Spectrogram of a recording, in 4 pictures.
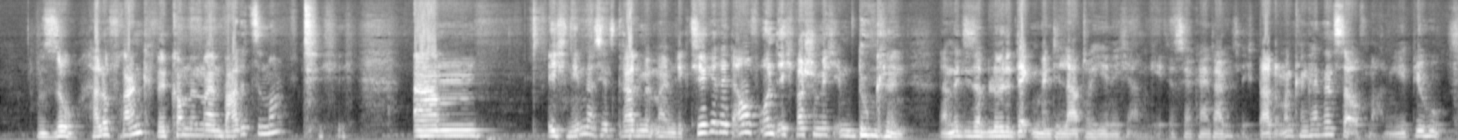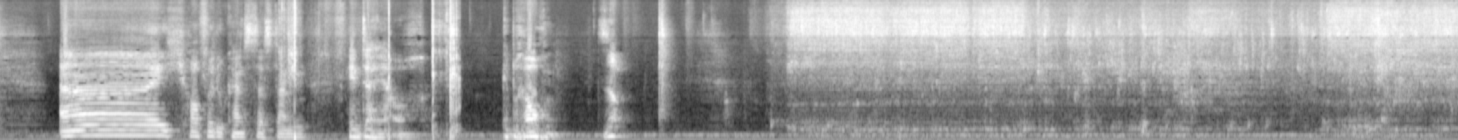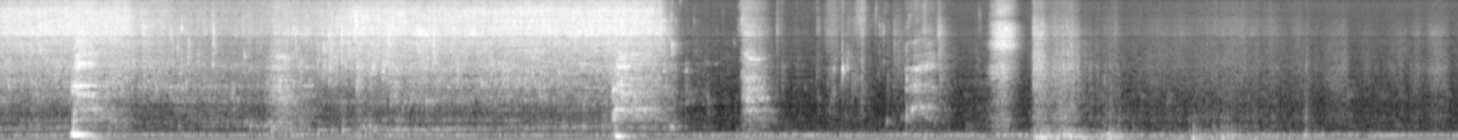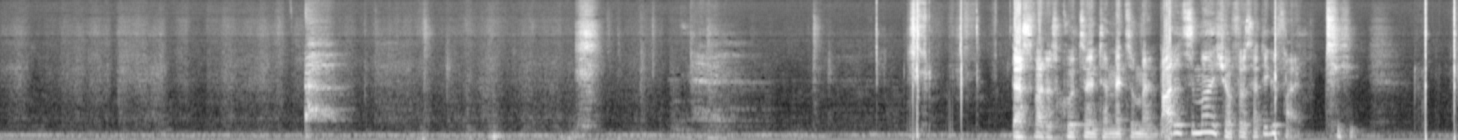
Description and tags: Bathroom wash face
Someone washes his face in a bathroom.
